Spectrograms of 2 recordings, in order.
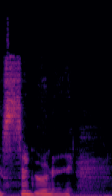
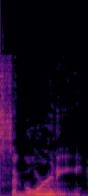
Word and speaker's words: Sigourney: they would if I tell them how to say sigy um they were very very upset um that their local news kept saying it wrong so they kept was saying it was soury and this bothered this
